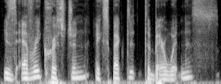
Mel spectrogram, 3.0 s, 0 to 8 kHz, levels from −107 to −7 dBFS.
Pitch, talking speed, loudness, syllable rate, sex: 140 Hz, 140 wpm, -22 LUFS, 4.9 syllables/s, male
